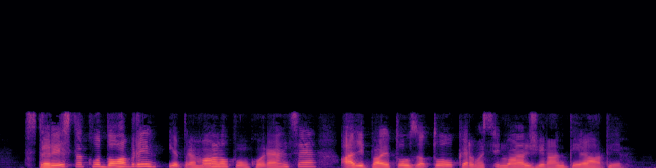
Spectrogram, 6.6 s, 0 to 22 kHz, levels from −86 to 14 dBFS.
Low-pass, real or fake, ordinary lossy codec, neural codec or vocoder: 7.2 kHz; fake; none; codec, 16 kHz in and 24 kHz out, 0.6 kbps, FireRedTTS-2 codec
